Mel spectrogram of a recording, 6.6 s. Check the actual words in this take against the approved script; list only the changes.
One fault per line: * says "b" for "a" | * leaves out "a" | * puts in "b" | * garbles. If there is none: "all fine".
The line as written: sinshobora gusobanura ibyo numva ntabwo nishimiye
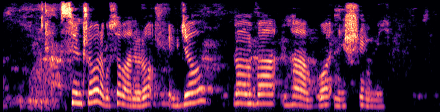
all fine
